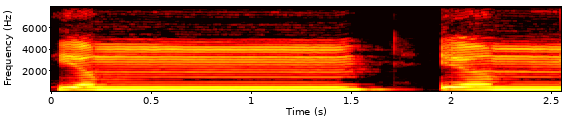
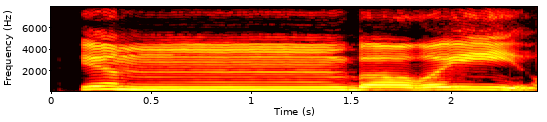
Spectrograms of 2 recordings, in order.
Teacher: വന്നിട്ടുള്ള നിയമം നൂനിന്റെ മുകളിൽ ഒരു ഒരു കുഞ്ഞു മീം വന്നിട്ടുണ്ട് അല്ലെ അപ്പൊ നമ്മൾ അവിടെ എൻബി എന്ന് ഓതില്ല അവിടെ എന്താക്കി നൂനിനെ മീം ആക്കി മാറ്റിമറിച്ചു അപ്പൊ എങ്ങനെ ഓതും യം യം ഇവിടെ മാറ്റിമറിക്കുക മാത്രമല്ല മണിക്കുകയും കൂടെ വേണം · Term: ഇഖ്ലാബ്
